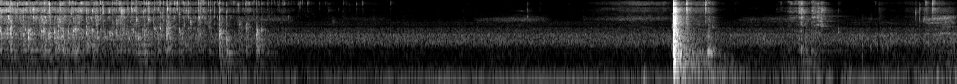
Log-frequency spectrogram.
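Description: Cooked udon noodles are strained in a kitchen sink, with water pouring and hissing at first, then fading to low background with a sharp clatter of a pot or utensil partway through.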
